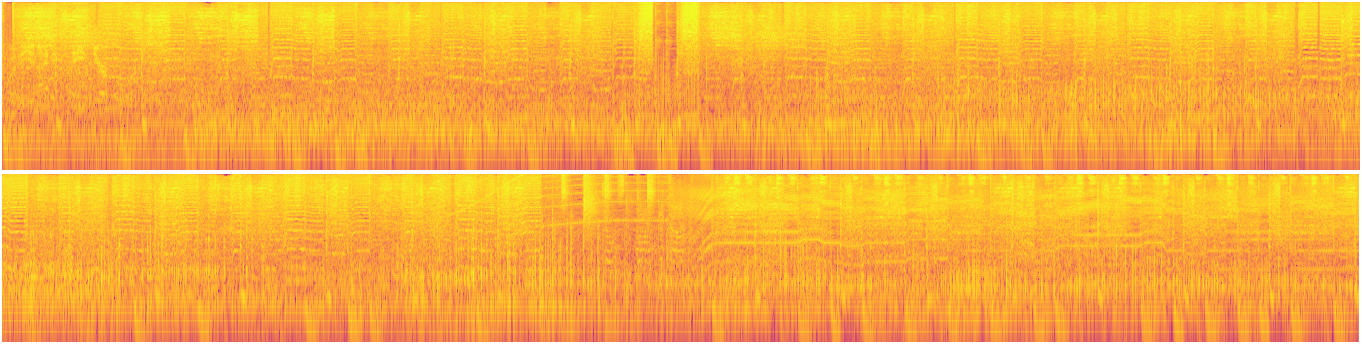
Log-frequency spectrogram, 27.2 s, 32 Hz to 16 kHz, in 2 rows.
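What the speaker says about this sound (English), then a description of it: "Atlas engine ignition, 0, and liftoff of the United Launch Alliance Atlas V rocket carrying AEHF-2 for the United States Air Force" United Launch Alliance Atlas V rocket lifting off with the AEHF-2 satellite for the United States Air Force, a loud, sustained broadband roar that rumbles steadily throughout, with no voices heard.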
